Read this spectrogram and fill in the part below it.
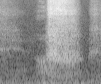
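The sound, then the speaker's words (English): A person imitates a man's heavy, angry breathing at a car window with a single loud, forceful snorting exhale through the nose, rising out of quiet and then fading. “And this guy was like breathing heavy, and he was like, oh, fucking...”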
